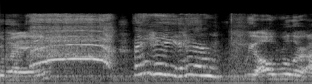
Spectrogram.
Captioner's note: screech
